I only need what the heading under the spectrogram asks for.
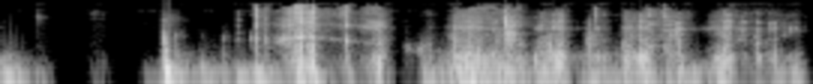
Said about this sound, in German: Ich werde jetzt hier das bisschen schon mal probieren, ohne die Walnüsse.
